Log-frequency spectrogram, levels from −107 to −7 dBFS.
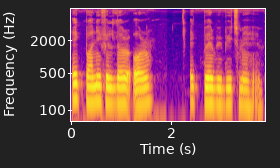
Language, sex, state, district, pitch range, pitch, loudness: Hindi, male, Arunachal Pradesh, Lower Dibang Valley, 120-140 Hz, 130 Hz, -15 LUFS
